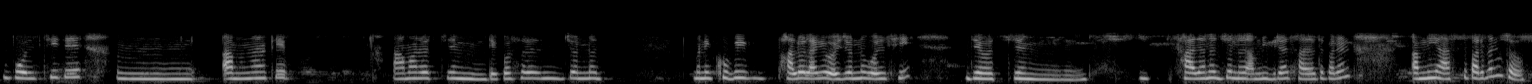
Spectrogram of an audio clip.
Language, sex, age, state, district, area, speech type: Bengali, female, 30-45, West Bengal, Hooghly, urban, conversation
